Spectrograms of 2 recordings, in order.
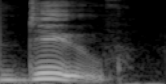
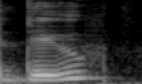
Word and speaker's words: Doux: is I love the do. The do is spelled D O U X.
